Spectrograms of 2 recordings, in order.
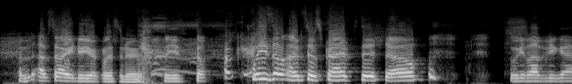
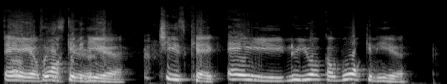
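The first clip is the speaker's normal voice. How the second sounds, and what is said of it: Put-on New York accent. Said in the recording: “you have to do it in a New York accent too ... we're judging your New York accent”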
